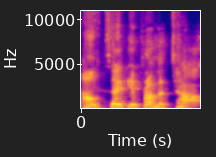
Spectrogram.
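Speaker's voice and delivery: fake, laid-on American accent. Showing off an accent with a simple line, in a put-on American accent. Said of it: "That's my American accent".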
